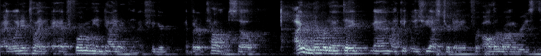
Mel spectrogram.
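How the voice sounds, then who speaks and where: Male guest, American, 50s plus, mid-pitched, candid and halting storyteller, recorded in a reverberant room. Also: a little mellow. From Chicago, United States. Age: 50s or older. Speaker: podcast guest, ethics trainer and speaker. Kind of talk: candid personal storytelling in an interview. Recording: roomy, echoing reverberant room.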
